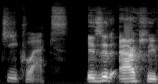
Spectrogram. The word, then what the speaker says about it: GQuuuuuuX: It's pronounced GQuuuuuuX.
